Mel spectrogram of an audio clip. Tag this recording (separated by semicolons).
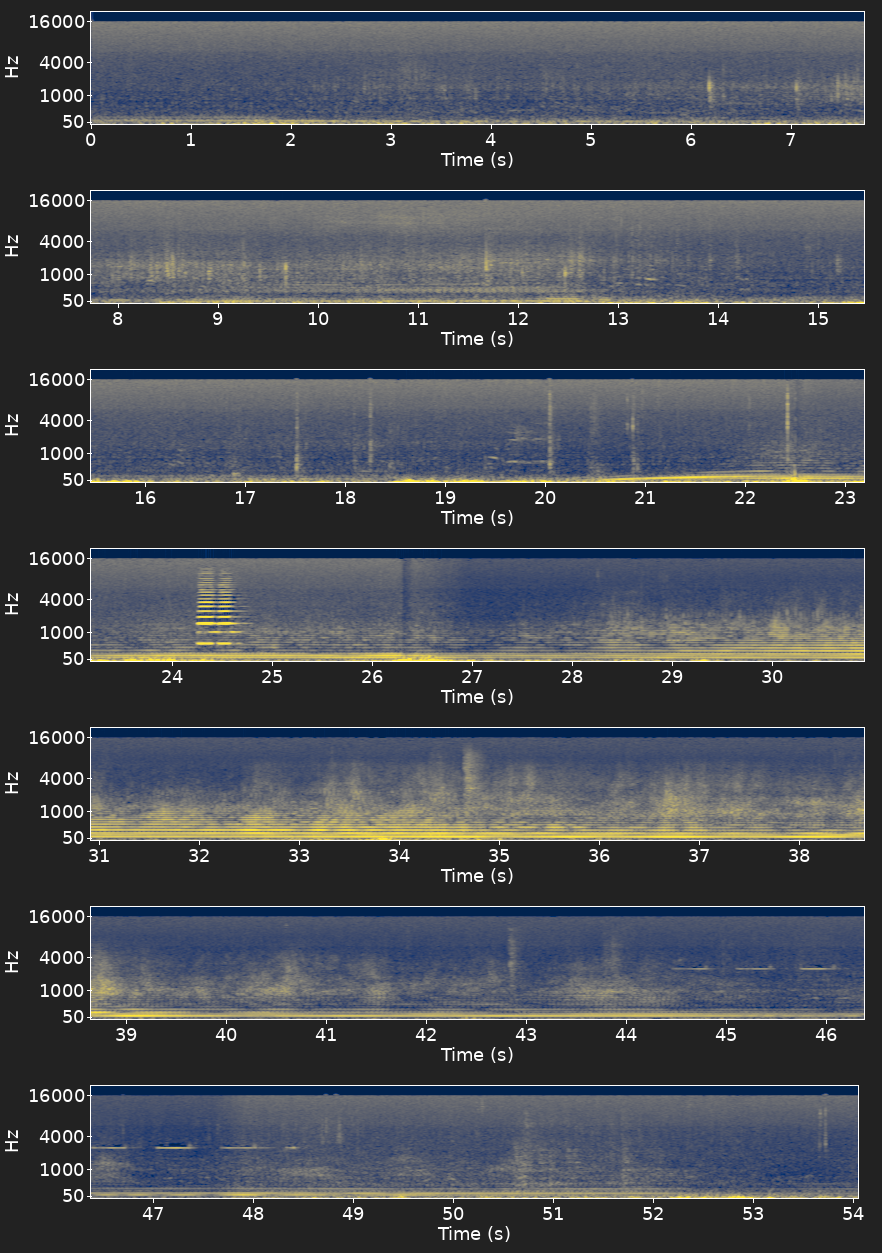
airplanes; car; pick-up; planes; traffic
